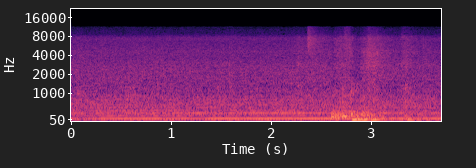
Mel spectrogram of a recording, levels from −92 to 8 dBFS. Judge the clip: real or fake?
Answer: real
